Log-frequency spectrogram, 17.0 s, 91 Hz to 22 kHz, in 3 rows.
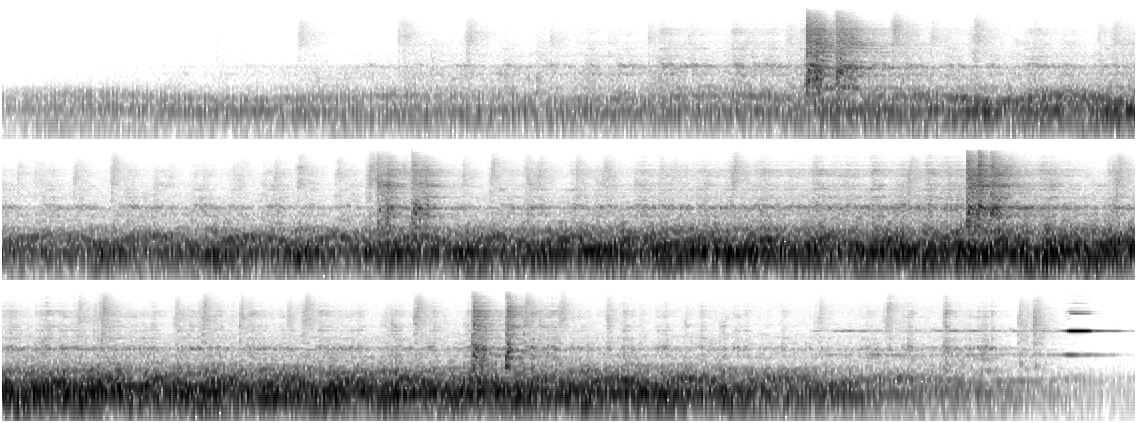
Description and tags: EARTH - A Indiana Line Th-230S loudspeaker is mounted on a cart which movesdown a 10-meter pipe (diameter 30 cm), playing a rolling sound thatturns into braking in the end. The sound is computed in real time bymeans of physical models of impact/rolling [1] and friction [2]. Thephysical models are controlled via a PureData/GEM interface [2-fig.4.a]. Sound is captured by a Beyerdynamic MCD-101 omnidirectional digital microphone placed at the exit of the tube. --------- references --------- [1] Matthias Rath and Davide Rocchesso, Continuous Sonic Feedback from a Rolling Ball , «IEEE Multimedia», vol. 12, n. 2, 2005, pp.
braking, earth, friction, rolling, tube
